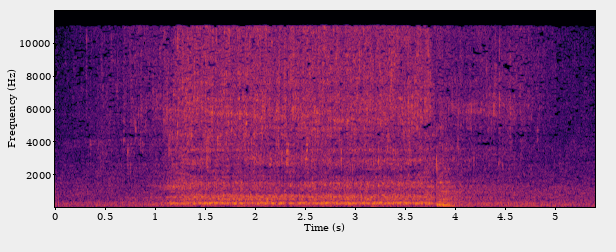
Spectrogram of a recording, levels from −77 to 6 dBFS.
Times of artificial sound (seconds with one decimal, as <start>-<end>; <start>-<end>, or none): 1.8-4.7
